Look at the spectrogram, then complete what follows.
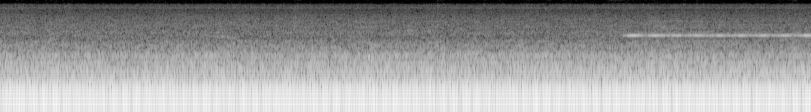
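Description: Steady low rumble inside a passenger train carriage, with a thin steady high tone coming in near the end.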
